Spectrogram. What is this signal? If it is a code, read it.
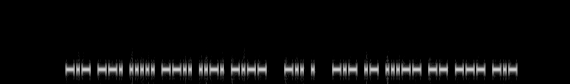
Morse code, heard as a keyed tone, about 46 wpm, 700 Hz. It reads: KG5ZFY DE KA3MOK
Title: USA Callsign DE Callsign - 6 Characters - 45wpm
